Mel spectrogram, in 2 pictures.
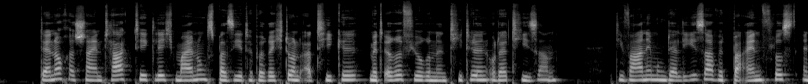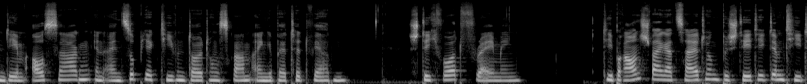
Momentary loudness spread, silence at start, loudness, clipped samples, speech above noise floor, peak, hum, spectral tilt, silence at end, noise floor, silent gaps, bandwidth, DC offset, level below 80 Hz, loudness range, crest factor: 7 LU; 0.4 s; -23 LUFS; under 0.1%; 33 dB; -4 dBFS; none; -3.5 dB/octave; 0 s; -57 dBFS; 13.86-13.91 s; 19.5 kHz; under 0.1%; -52 dBFS; 3 LU; 20 dB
